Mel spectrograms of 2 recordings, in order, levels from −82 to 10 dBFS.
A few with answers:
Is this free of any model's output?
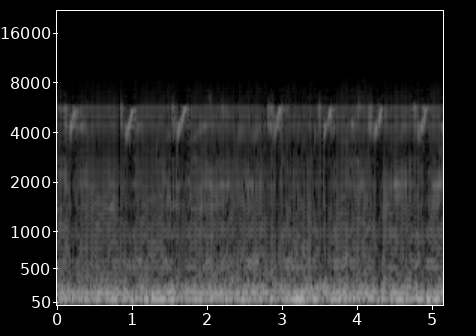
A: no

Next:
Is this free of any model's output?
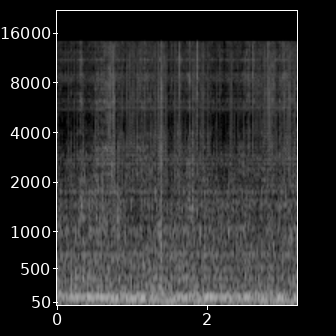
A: no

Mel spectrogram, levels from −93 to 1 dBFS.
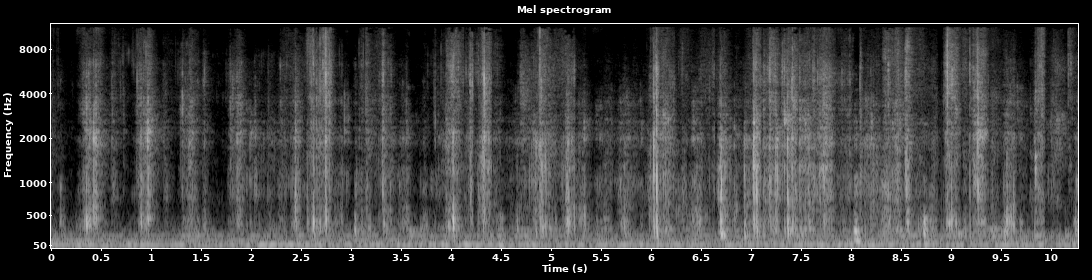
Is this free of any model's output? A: yes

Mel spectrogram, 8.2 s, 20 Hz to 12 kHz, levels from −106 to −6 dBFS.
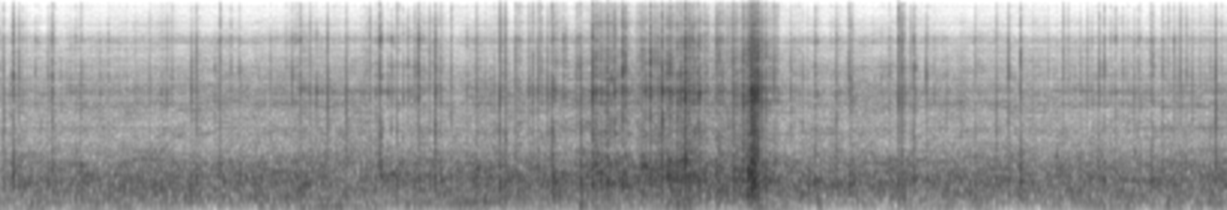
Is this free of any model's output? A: no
